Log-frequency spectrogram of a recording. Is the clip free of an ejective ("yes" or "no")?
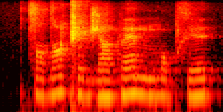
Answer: yes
